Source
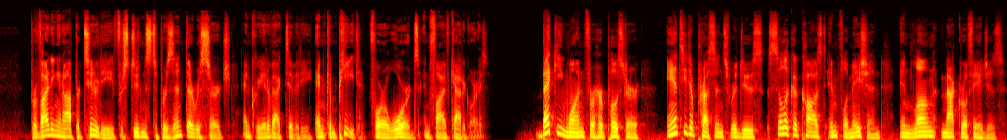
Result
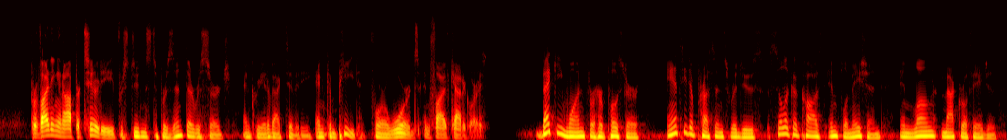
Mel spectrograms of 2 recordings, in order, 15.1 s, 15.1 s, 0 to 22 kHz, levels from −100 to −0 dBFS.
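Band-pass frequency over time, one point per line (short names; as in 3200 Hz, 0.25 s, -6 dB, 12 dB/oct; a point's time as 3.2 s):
band-pass, Q 2
1.34 s 480 Hz
1.91 s 140 Hz
5.81 s 140 Hz
6.48 s 400 Hz
7.17 s 400 Hz
8.57 s 120 Hz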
